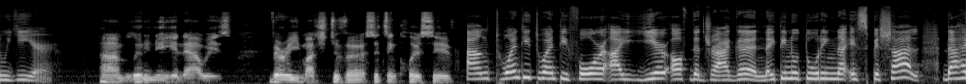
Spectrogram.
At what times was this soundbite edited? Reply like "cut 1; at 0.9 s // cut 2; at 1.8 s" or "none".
cut 1; at 4.5 s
